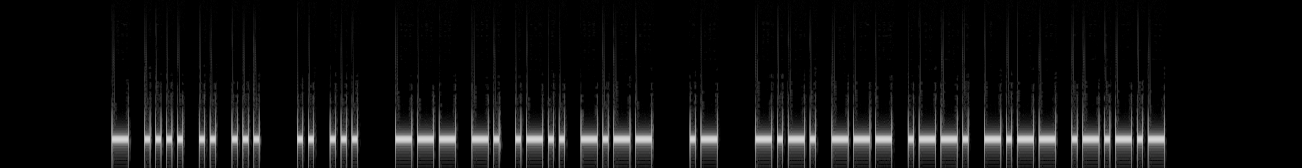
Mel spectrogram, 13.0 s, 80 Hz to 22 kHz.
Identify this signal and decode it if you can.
Morse code, heard as a keyed tone, about 22 wpm, 700 Hz. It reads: THIS IS ONLY A COPY.
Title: Sentences from Top 1400 Words 22wpm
